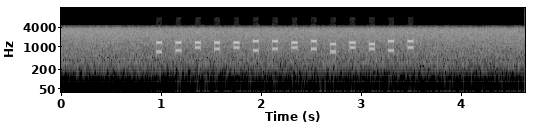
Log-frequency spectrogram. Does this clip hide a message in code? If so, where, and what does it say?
Yes: DTMF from 1.0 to 3.5 s, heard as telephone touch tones, dialled by machine, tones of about 60 ms, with phone line noise. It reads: 2508069091076#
